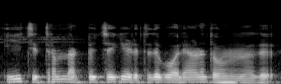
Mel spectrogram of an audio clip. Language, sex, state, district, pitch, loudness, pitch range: Malayalam, male, Kerala, Kollam, 115 Hz, -16 LUFS, 105-115 Hz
